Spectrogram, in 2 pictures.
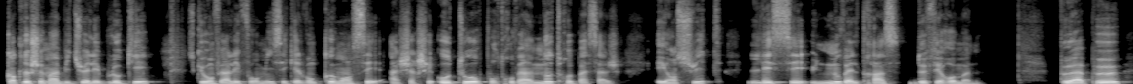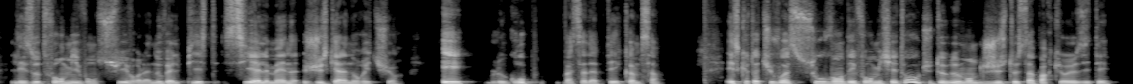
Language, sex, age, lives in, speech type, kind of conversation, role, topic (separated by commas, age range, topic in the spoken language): French, male, 20-24, France, read, expert-assistant, expert, Comment les fourmis trouvent-elles leur chemin jusqu’à la nourriture ?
